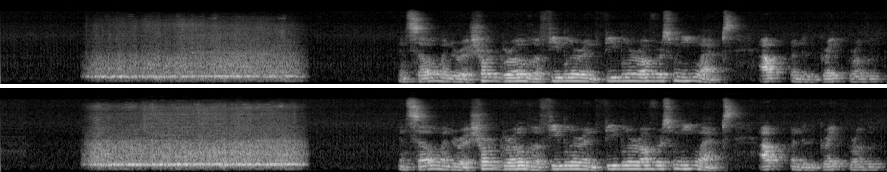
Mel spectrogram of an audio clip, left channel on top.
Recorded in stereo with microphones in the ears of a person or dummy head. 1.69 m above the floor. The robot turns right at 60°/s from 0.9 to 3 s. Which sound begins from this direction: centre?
A man speaking, at 4.0 s.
